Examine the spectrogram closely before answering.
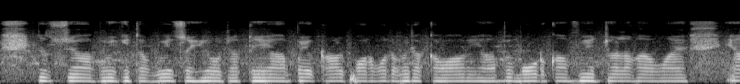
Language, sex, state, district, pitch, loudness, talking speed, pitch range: Hindi, female, Uttar Pradesh, Muzaffarnagar, 155 Hz, -14 LUFS, 80 wpm, 155-160 Hz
